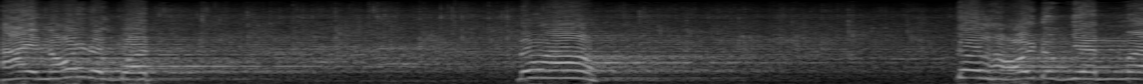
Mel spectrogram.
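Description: A crowd claps hands.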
